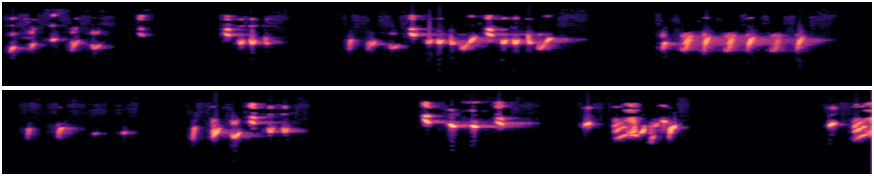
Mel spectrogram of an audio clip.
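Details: Mating-stimulation calls of a female European goldfinch: sharp single chirps interspersed with quick, chattering twitter bursts, irregularly spaced over nearly nine seconds, high and clear against silence.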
